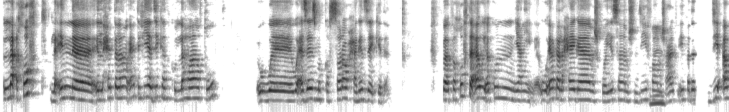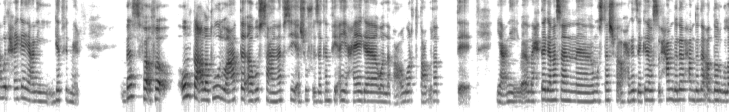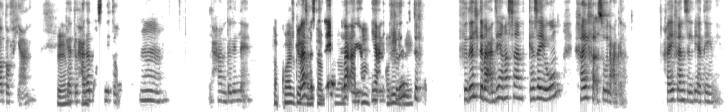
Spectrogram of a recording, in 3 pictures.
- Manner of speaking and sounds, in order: tsk; distorted speech; tapping; other noise
- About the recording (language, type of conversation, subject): Arabic, podcast, إزاي بتحوّل الفشل لفرصة تتعلّم منها؟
